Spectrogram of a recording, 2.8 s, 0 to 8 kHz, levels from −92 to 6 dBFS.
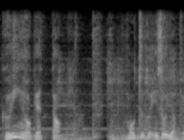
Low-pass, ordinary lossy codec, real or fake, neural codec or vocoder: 7.2 kHz; none; fake; codec, 16 kHz in and 24 kHz out, 1 kbps, XY-Tokenizer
